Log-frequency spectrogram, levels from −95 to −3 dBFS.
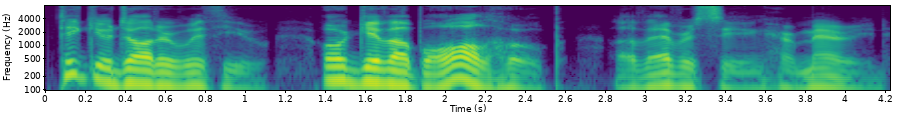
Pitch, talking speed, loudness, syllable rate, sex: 115 Hz, 215 wpm, -18 LUFS, 4.9 syllables/s, male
